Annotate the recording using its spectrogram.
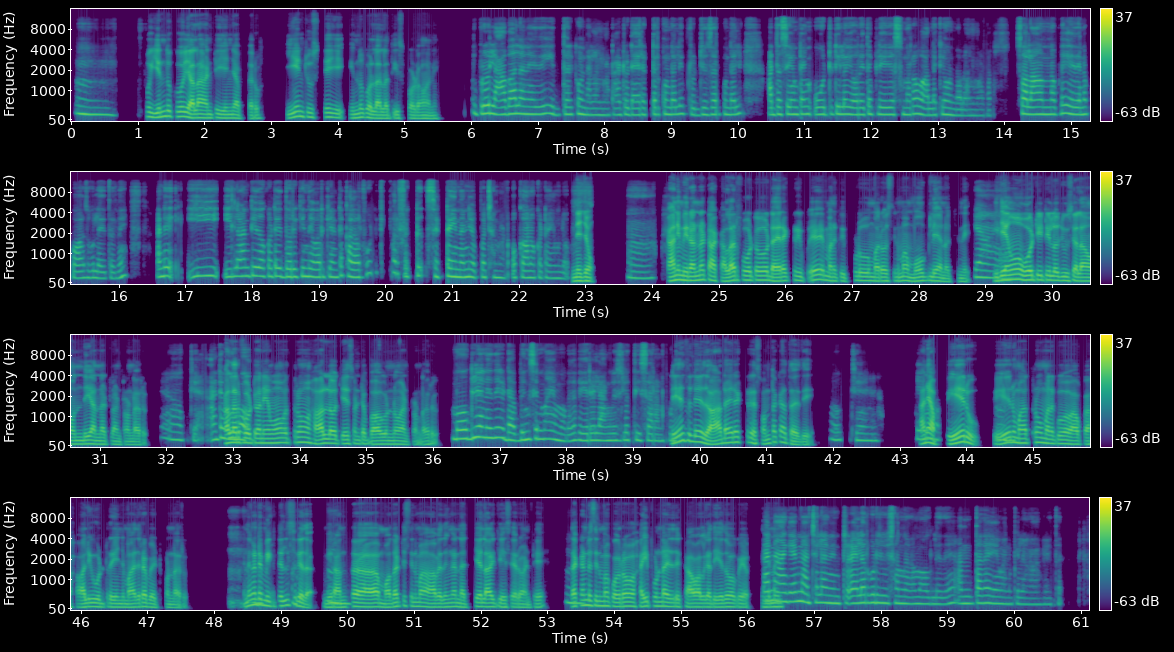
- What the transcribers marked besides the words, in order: other background noise; in English: "సో"; tapping; in English: "అట్ ద సేమ్ టైమ్ ఓటిటిలో"; in English: "ప్లే"; in English: "సో"; in English: "పర్ఫెక్ట్"; in English: "ఓటిటిలో"; in English: "హాల్లో"; in English: "డబ్బింగ్"; in English: "లాంగ్వేజ్‌లో"; in English: "హాలీవుడ్ రేంజ్"; in English: "హైప్"; in English: "ఎలిమెంట్"; in English: "ట్రైలర్"
- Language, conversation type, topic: Telugu, podcast, స్ట్రీమింగ్ షోస్ టీవీని ఎలా మార్చాయి అనుకుంటారు?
